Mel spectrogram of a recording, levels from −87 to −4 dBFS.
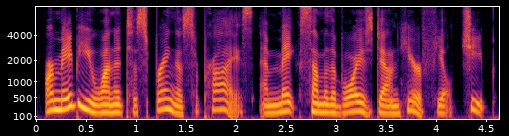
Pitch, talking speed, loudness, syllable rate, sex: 190 Hz, 235 wpm, -19 LUFS, 5.3 syllables/s, female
